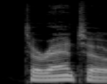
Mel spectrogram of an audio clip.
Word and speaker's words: Taranto: My mother-in-law's wartime boyfriend was an observer on the 1940 Taranto raid. Did I say that right? – Yeah, you said that right.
